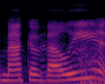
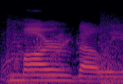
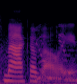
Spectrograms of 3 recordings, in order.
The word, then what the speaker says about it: Maveli: Your new name, by the way, according to USA is Maveli. Not Marlli. It's Maveli.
